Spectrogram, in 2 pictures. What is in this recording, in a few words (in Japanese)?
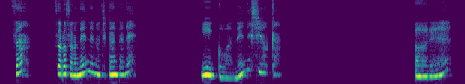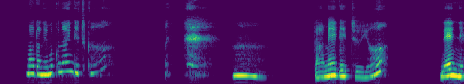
ばぶばぶ安眠ボイス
